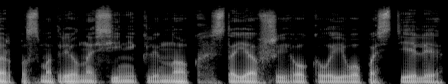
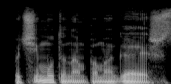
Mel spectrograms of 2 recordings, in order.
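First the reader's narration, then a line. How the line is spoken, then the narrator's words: Plain. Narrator (Russian): спросил Хаджар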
